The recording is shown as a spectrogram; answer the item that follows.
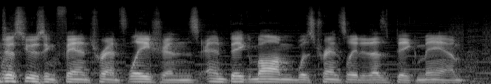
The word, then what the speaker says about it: Big Mom: He also was really harsh on me for saying Big Ma'am instead of Big Mom. I'm like, back in the day, before we knew the official pronunciation, everyone called her Big Ma'am among my friends.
